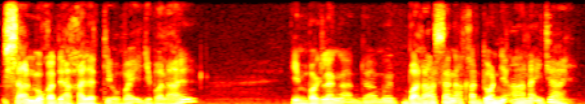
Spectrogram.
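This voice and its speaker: A man's voice: mid-range voice, fairly quick, fairly bright tone, no room sound, soft background music, lightly acted. A man with an Ilocano accent playing a kind, respectful younger suitor and family friend in a radio drama. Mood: kindly, coaxing.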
